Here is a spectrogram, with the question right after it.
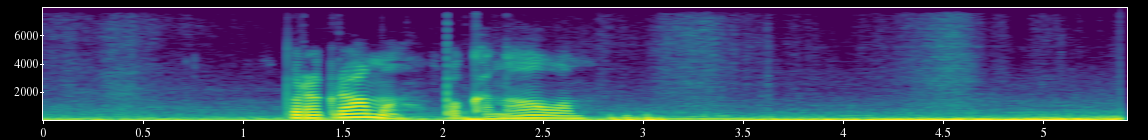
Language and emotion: Russian, neutral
